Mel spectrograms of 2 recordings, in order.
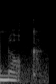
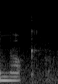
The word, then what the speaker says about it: knock: because n is for knock you okay you spell it with a K but the K is silent so n for knock makes sense to me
